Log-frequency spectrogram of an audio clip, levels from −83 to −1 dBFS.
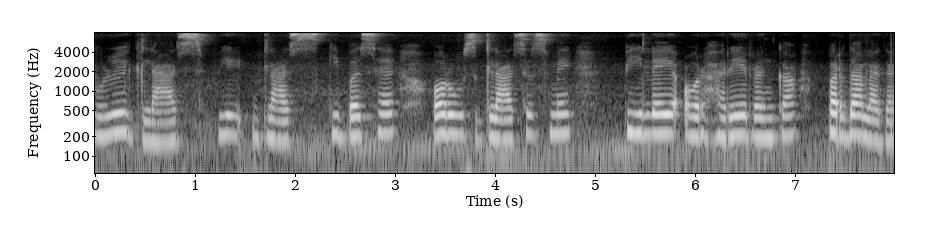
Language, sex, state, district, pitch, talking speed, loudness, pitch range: Hindi, female, Bihar, Kishanganj, 205 Hz, 140 wpm, -20 LUFS, 185-220 Hz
